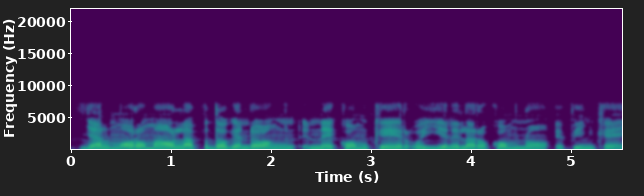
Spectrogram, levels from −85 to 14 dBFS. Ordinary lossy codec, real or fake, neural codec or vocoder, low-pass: none; real; none; 7.2 kHz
